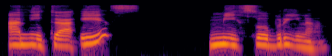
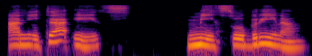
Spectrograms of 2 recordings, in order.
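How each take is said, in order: First: The sentence is broken up with a pause. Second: The sentence is broken up with a pause.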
